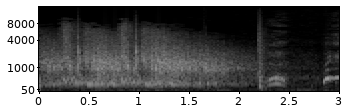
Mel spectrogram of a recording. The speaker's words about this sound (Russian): Курочкин выхватил из-за пазухи пистолет и принялся стрелять во все стороны.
